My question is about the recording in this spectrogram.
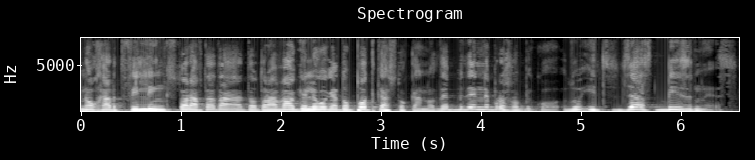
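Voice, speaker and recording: A man hosting a podcast, telling comic stories in a casual, animated way, acting out what customers said and swearing freely. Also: high voice. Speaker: podcast host.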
